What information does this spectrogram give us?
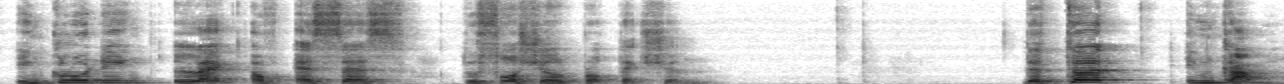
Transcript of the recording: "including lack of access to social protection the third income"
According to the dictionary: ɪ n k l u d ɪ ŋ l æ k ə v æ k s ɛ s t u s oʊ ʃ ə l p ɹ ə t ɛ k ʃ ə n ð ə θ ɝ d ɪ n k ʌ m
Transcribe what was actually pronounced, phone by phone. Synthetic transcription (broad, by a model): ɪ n k l u d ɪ ŋ l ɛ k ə f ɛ s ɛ s t u s oʊ ʃ ə l p ɹ ə t ɛ k ʃ ə n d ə t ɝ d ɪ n k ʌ m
